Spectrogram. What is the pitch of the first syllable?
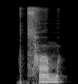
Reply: high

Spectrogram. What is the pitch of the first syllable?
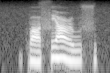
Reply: low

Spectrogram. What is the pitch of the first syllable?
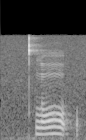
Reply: falling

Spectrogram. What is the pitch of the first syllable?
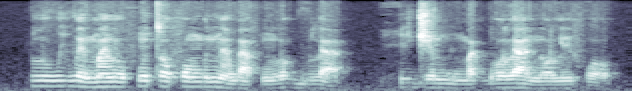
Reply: high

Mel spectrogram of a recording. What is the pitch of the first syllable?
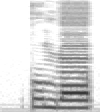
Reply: high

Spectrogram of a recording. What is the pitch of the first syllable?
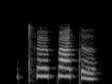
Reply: high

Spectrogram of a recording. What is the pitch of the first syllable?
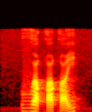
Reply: falling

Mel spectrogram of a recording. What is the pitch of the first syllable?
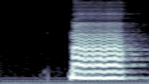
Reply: high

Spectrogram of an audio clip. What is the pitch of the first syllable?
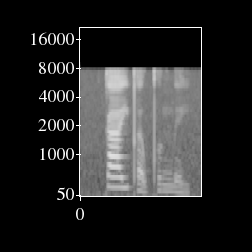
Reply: high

